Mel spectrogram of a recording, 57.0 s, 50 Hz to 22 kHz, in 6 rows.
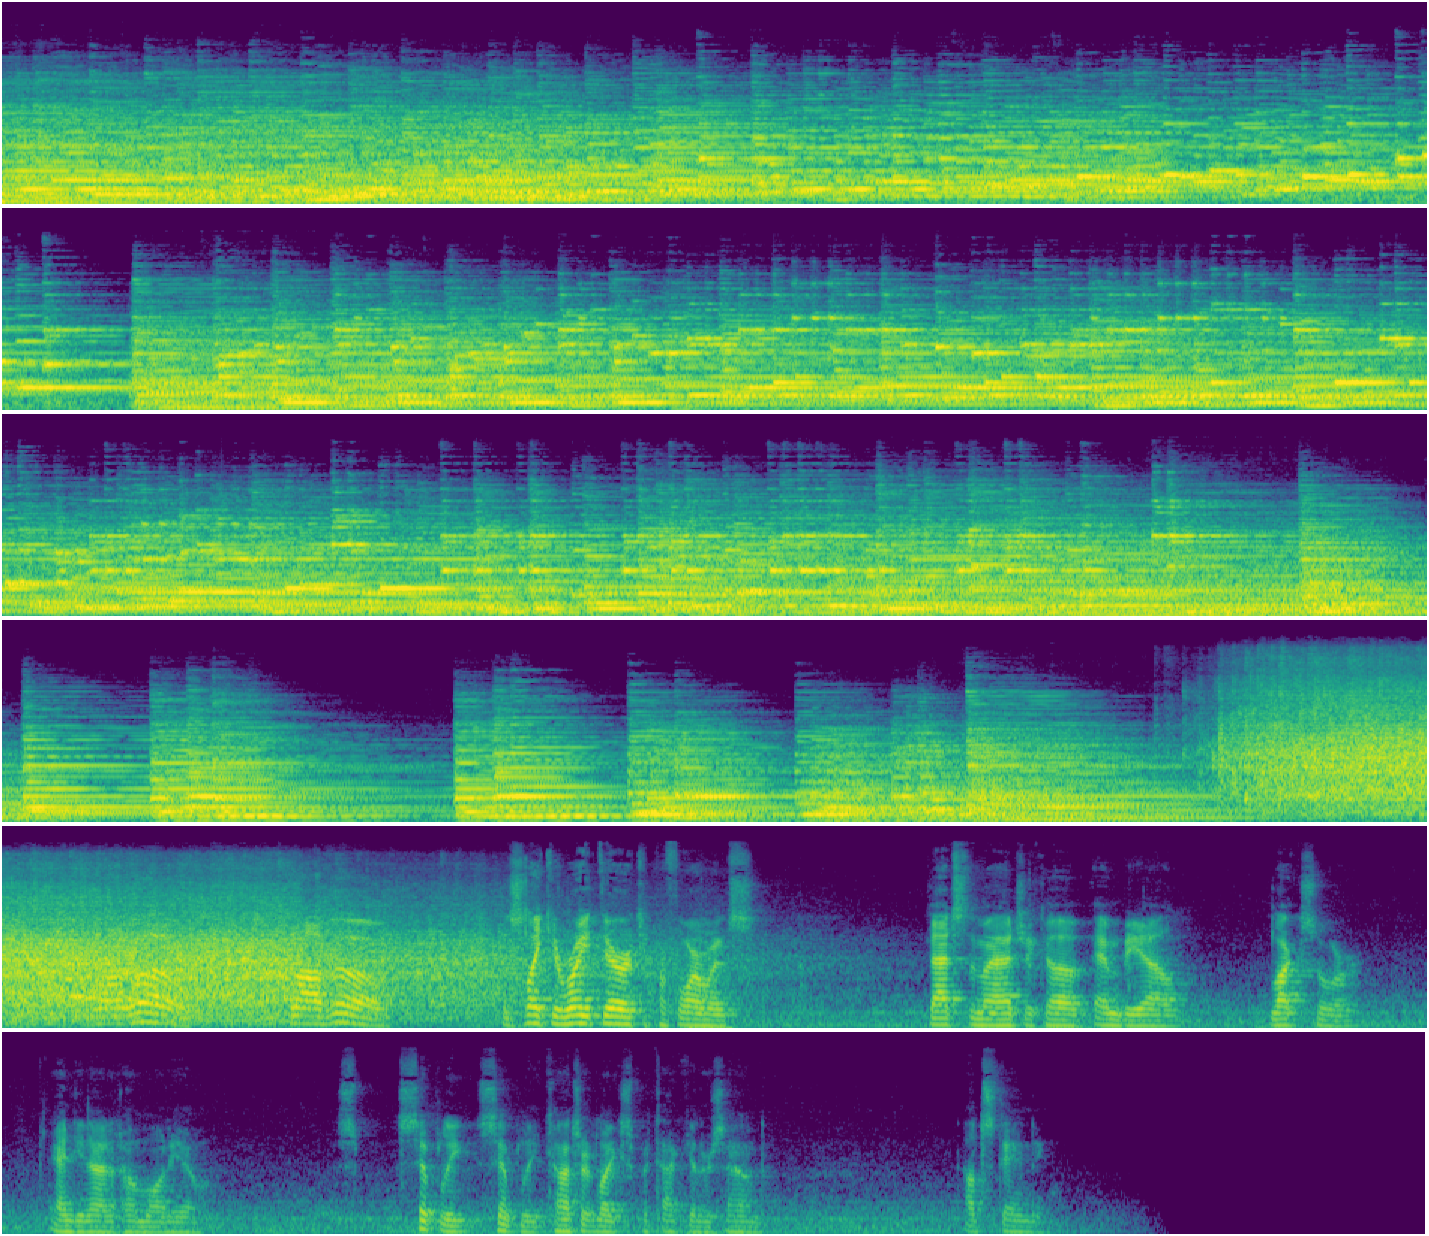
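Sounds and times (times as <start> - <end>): classical piano and strings music: 0.0 - 39.2.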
